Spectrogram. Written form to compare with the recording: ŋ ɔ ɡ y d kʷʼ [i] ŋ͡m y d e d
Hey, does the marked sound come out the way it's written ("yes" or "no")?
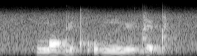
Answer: no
